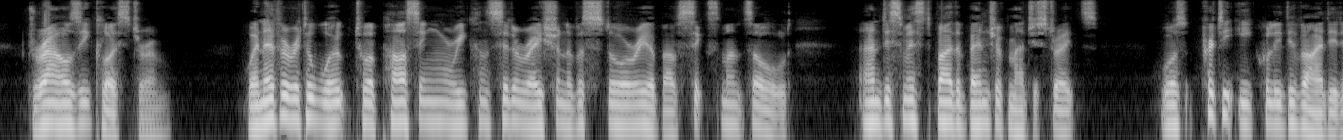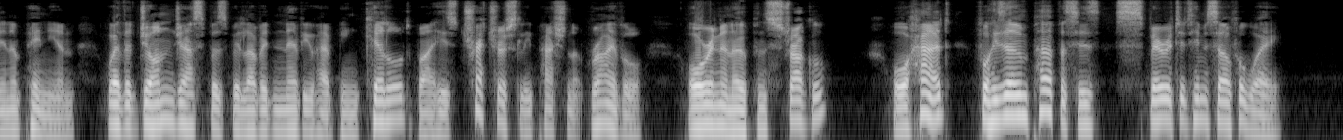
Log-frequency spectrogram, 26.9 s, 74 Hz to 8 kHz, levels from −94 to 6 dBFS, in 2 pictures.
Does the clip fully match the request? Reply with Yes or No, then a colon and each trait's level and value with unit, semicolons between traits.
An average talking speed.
No: slow, 125 wpm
